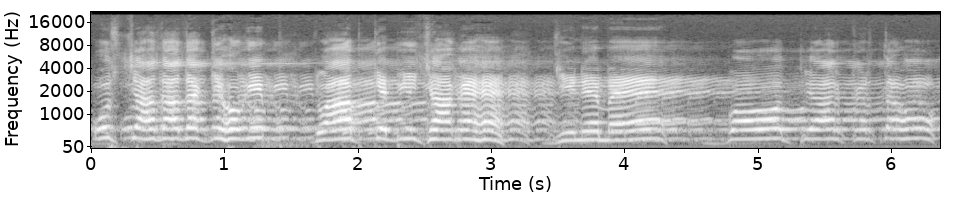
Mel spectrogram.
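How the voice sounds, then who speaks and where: A man's voice: extremely high pitch, flat delivery, unhurried. A man introducing a speaker at a religious gathering and leading the crowd in chants. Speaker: stage announcer at a religious gathering. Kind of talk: rousing stage introduction. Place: outdoor religious conference with crowd. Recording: crowd noise, live event PA.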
